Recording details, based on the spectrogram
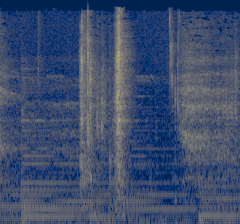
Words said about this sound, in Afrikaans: Uh, hoekom klop jy aan die kombuisdeur?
